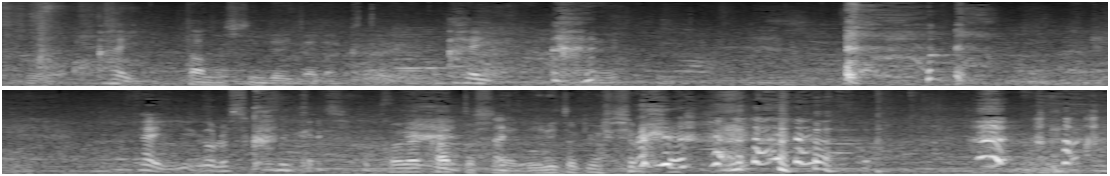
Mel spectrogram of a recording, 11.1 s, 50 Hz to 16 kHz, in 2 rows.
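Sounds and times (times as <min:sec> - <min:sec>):
speech: 0:00.5 - 0:03.5, 0:06.2 - 0:09.9
laughter: 0:02.4 - 0:03.2, 0:07.5 - 0:11.0
person coughing: 0:04.2 - 0:05.0.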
